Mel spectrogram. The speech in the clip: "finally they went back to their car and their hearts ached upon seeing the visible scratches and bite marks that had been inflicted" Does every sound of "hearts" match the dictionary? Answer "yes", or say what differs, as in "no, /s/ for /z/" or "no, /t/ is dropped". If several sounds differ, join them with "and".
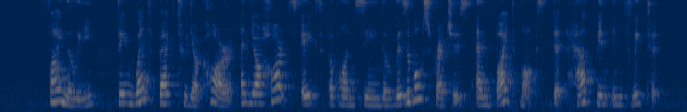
yes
